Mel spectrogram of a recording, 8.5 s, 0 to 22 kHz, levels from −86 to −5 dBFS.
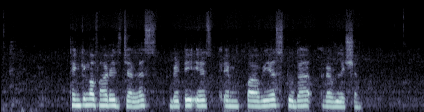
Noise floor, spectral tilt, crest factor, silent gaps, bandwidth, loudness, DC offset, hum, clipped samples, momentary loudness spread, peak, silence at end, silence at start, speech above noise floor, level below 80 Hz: -60 dBFS; -8.5 dB/octave; 16 dB; none; 12 kHz; -23 LUFS; under 0.1%; none; under 0.1%; 11 LU; -8 dBFS; 1.25 s; 1.45 s; 37 dB; -58 dBFS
